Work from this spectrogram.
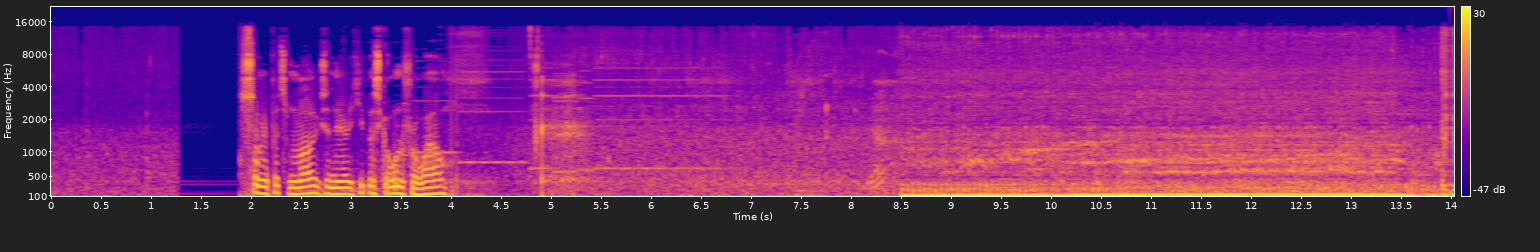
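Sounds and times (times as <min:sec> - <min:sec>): quad bike engine running: 0:08.1 - 0:14.0.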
